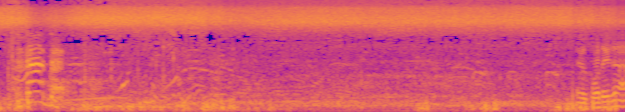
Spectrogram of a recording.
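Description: A crowd of children chatters and shouts outdoors.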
